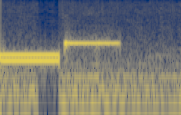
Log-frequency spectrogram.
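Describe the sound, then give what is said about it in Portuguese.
A telephone line tone on a transferred call: a steady low tone holds for about half a second, breaks off briefly, then a higher steady tone sounds before giving way to faint line noise. “Transferência. Tocando, olha aqui, ó.”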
